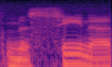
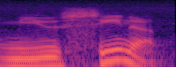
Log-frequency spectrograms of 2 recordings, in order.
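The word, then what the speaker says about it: Mussina: right on television I.E it's MSA not muina of course for 6.8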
